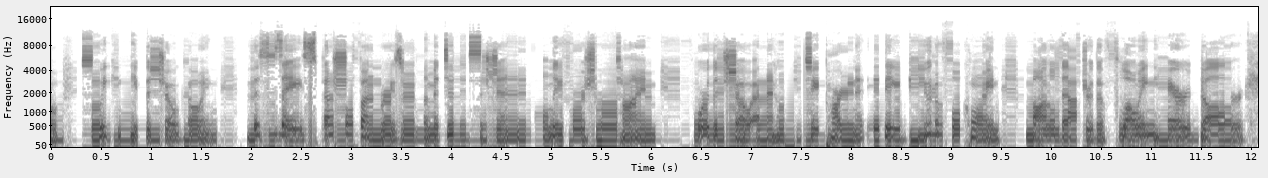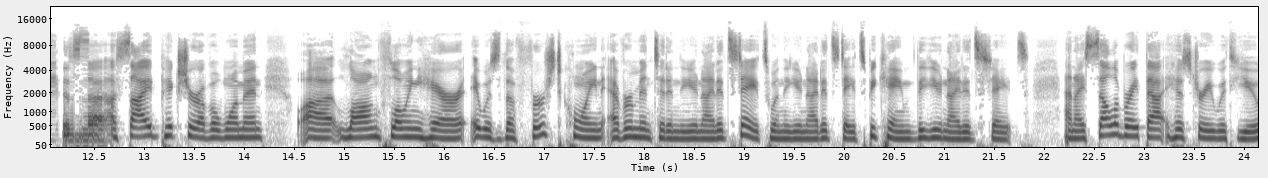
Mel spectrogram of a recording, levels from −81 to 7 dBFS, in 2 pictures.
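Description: From 0.01 s to 12.69 s, ending just before "side picture of a", the speech has robotic sound from repeated short buffers: a rigid, metallic buzz fixed at 134 Hz, likely from a roughly 7.5 ms chunk replayed for most of that stretch. Unlike a flanger's sweep, this pitch never moves.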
